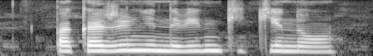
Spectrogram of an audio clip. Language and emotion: Russian, neutral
